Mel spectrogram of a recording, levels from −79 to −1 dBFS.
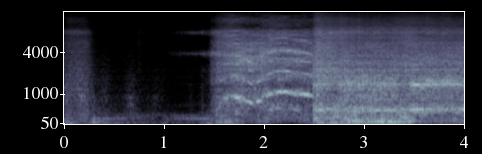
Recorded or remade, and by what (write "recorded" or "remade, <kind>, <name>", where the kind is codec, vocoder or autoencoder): remade, autoencoder, DAC-VAE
